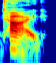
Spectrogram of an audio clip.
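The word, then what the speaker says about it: Tage: Tig is how it is said.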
